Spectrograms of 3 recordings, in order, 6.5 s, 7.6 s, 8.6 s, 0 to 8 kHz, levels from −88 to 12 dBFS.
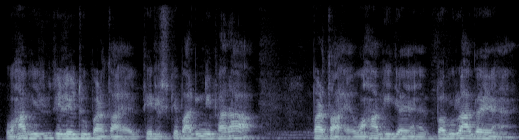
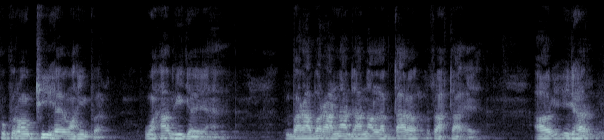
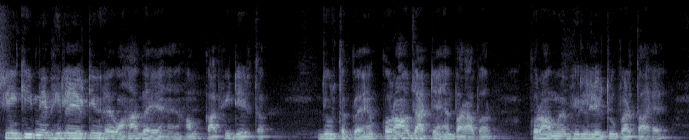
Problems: background sounds at intervals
